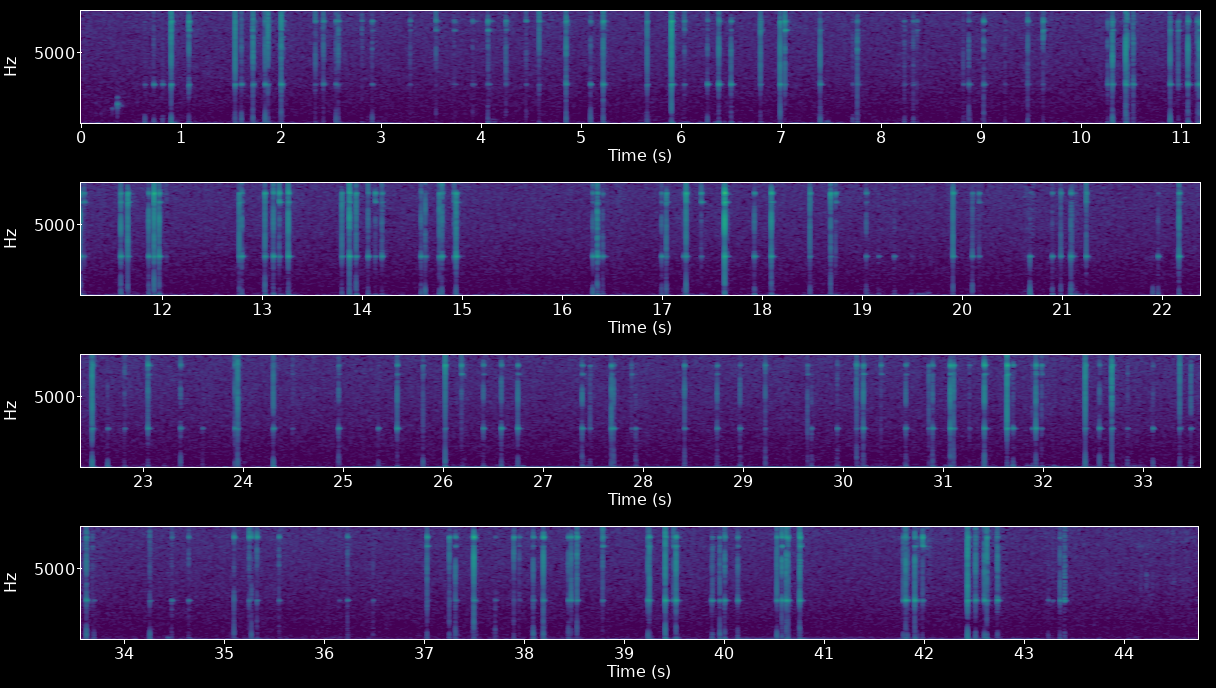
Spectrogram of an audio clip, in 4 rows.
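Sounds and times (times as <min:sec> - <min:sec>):
slow tapping: 0:00.0 - 0:12.1, 0:12.7 - 0:15.1, 0:16.0 - 0:41.0, 0:41.7 - 0:44.7
quiet steady hiss: 0:00.0 - 0:44.7.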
